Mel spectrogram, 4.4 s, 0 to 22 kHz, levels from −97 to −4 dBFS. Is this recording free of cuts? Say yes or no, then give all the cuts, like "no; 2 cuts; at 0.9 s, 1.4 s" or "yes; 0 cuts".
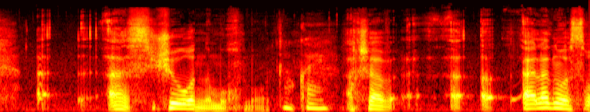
no; 2 cuts; at 1.5 s, 2.1 s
